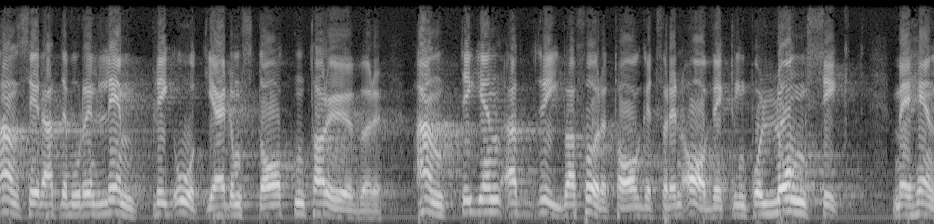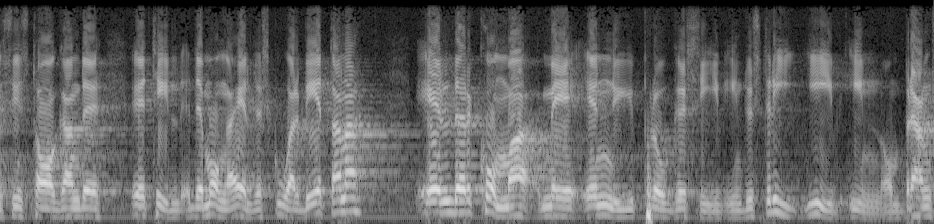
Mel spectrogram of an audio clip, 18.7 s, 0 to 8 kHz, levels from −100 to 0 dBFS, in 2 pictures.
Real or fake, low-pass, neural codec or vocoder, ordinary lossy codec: real; 7.2 kHz; none; none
